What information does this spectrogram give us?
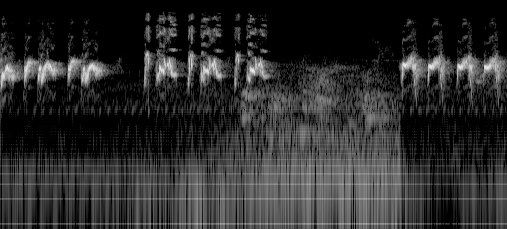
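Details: Lure song of a red-whiskered bulbul meant to provoke birds: runs of rapid, lilting chirped notes in repeated phrases, a brief murmur of low background noise in the middle, then more quick warbled notes.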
